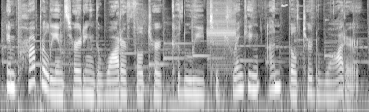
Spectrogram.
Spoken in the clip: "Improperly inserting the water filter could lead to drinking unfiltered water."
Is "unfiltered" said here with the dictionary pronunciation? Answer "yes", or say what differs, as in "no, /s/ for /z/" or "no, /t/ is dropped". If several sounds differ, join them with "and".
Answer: yes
